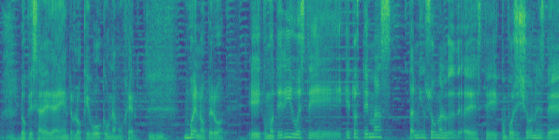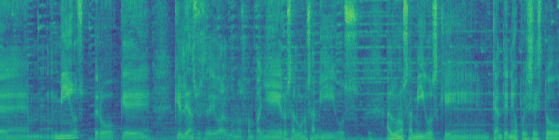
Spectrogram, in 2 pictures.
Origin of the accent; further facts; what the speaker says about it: Ica, Peru; moved away as an adult; now in Huaraz, Peru; yo cuando recién llegué acá a Huaraz en los años 90, yo soy de natural de Ica.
